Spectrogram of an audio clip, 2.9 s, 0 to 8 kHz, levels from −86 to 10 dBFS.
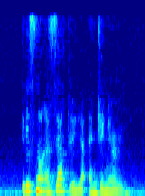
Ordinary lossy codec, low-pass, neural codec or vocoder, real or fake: none; none; codec, 16 kHz, 1.1 kbps, Voila-Tokenizer; fake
